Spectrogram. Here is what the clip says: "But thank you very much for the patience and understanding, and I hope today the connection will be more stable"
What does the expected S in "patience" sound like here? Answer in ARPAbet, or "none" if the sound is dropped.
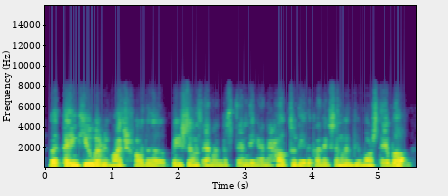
S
